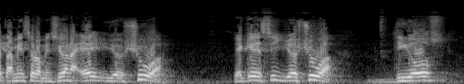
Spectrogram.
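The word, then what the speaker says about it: ישוע: que nosotros decimos Jesús en hebreo no se pronuncia Jesús en hebreo se pronuncia yoshua yoshua se pronuncia en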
